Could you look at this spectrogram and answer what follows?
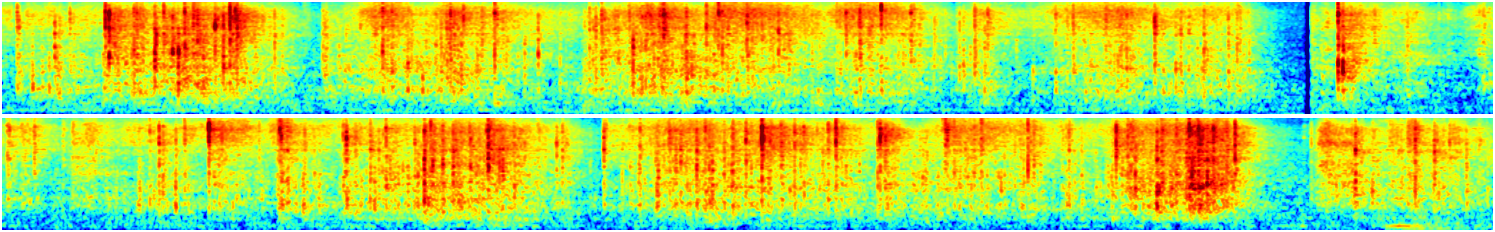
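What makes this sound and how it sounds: Fingertips quickly tap and scratch with the nails across the top sheet of a stack of thin white printer paper printed with vase drawings, then rub it flat. The result is a bright, dry crinkling and scratching that comes in dense bursts with brief quiet gaps between them, with almost no low end.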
